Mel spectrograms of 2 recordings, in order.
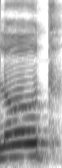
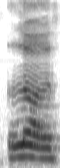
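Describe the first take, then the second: First: The word ends with a d sound. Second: The word ends with a th sound. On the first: The speaker calls it wrong. "substitute it with the or even t" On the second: The speaker calls it right. "the correct pronunciation is loud"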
